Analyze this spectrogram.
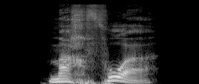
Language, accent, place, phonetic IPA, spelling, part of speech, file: German, Germany, Berlin, [ˌmax ˈfoːɐ̯], mach vor, verb, De-mach vor.ogg
- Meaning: 1. singular imperative of vormachen 2. first-person singular present of vormachen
